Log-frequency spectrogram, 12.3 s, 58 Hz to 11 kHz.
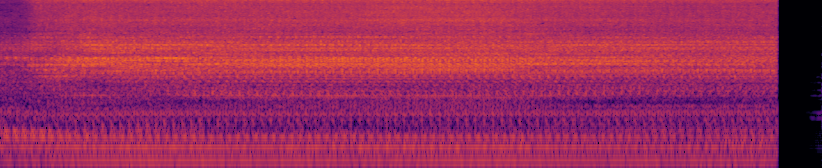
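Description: Ford Ranger's 3.2-litre five-cylinder Duratorq TDCi diesel idling steadily under the open bonnet, a little louder from about a second in. It cuts off suddenly near the end.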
